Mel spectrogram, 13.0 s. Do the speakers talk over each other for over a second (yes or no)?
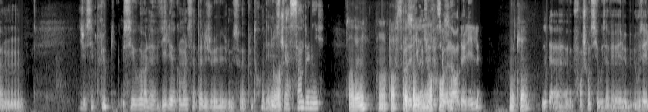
yes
